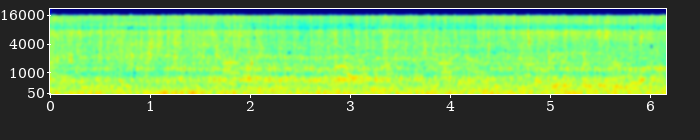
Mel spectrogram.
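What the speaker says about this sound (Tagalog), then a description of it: "Ito may gripo din" Water runs steadily from an outdoor faucet in a public park in Cisterna di Latina, giving a continuous, even gush of moderate loudness that holds unchanged for the whole stretch with no voices over it.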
